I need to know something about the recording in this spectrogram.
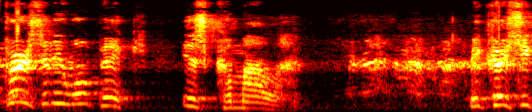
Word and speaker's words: Kamala: tried to interrupt him no my name was kamala like comma i remember that like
